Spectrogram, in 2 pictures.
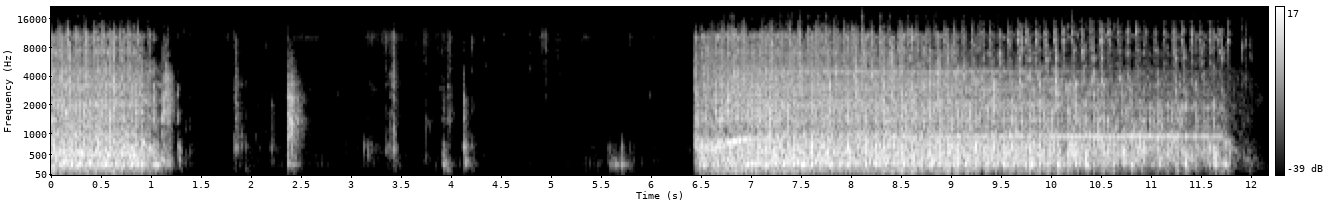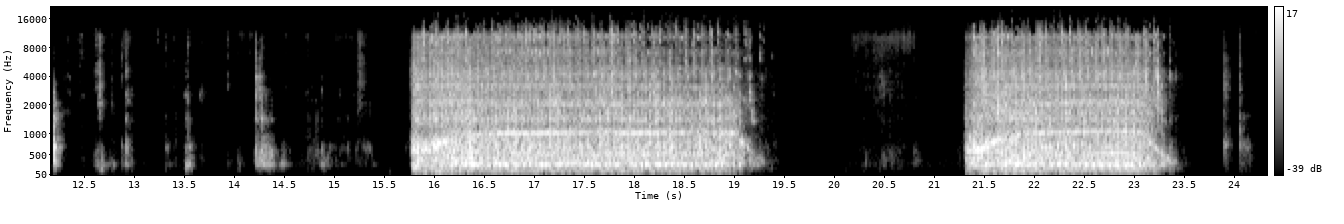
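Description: A sewing machine stitches elastic onto a trouser waistband in four loud, steady whirring runs of several seconds each, separated by quiet gaps filled with faint handling clicks.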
